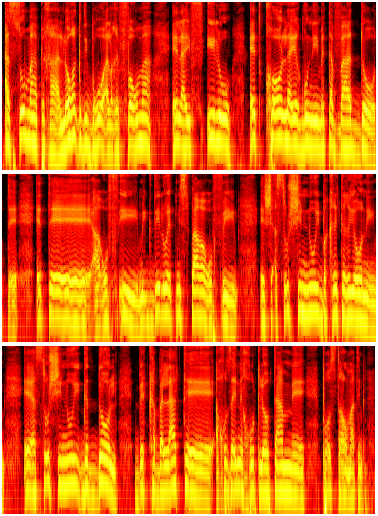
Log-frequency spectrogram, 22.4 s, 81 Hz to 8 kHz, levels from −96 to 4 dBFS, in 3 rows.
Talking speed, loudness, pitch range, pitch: 85 wpm, -22 LUFS, 140-170 Hz, 155 Hz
